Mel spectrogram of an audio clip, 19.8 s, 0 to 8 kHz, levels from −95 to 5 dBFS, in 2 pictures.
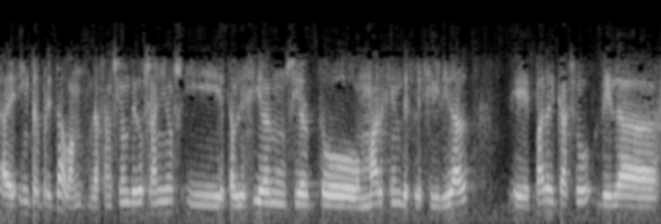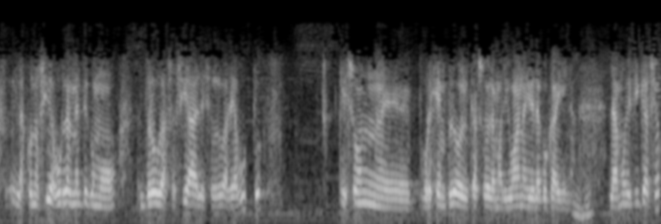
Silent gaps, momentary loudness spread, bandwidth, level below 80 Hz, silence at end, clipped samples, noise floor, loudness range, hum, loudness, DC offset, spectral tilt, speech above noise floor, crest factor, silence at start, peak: none; 9 LU; 4.4 kHz; -54 dBFS; 0 s; under 0.1%; -52 dBFS; 3 LU; none; -19 LUFS; under 0.1%; -8.5 dB/octave; 33 dB; 18 dB; 0 s; -2 dBFS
